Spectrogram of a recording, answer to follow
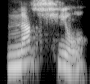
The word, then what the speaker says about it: nation: When you see the combination Tion, the sound is Sion. So nation, attention, solution.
